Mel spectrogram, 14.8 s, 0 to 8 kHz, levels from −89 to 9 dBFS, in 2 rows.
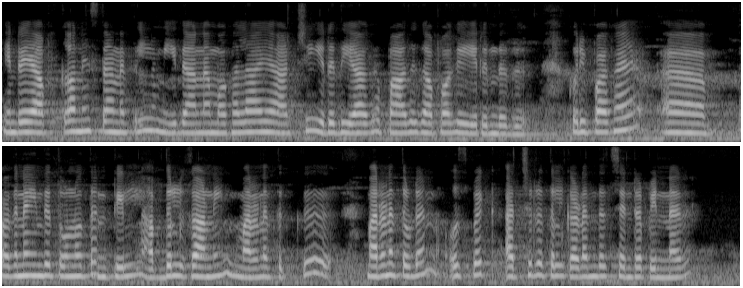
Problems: constant background noise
